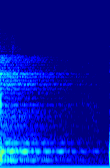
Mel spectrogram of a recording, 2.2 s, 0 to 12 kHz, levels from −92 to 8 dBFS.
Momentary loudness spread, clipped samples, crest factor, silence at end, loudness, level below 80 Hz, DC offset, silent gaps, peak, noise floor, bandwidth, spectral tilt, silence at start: 17 LU; under 0.1%; 22 dB; 0 s; -54 LUFS; -86 dBFS; under 0.1%; none; -30 dBFS; -76 dBFS; 7.8 kHz; -7 dB/octave; 0 s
